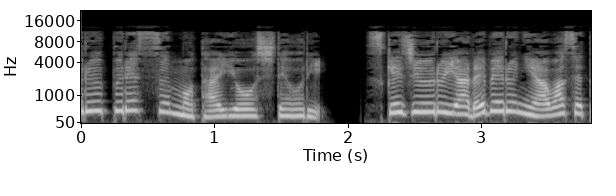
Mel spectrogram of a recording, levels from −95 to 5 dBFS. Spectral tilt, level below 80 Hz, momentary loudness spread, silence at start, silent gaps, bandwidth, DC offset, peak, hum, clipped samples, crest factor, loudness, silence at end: -4 dB/octave; -60 dBFS; 6 LU; 0 s; 1.95-2.02 s; 12 kHz; under 0.1%; -8 dBFS; none; under 0.1%; 14 dB; -20 LUFS; 0.05 s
